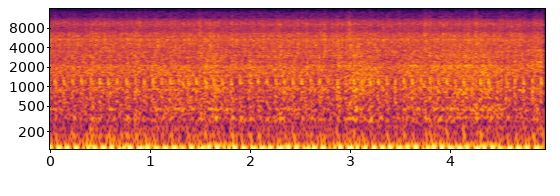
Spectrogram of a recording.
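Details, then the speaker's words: 2005 Kawasaki Ninja 500R, first start after sitting 10 years, carbs rebuilt, choke off, idle just set: steady even low parallel-twin pulse, no misses or knocks, faint body panel buzz; healthy idle. "It's clear that it needs to run a little bit, but it sounds pretty good. I can hear the body panels vibrating, but overall it sounds healthy."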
